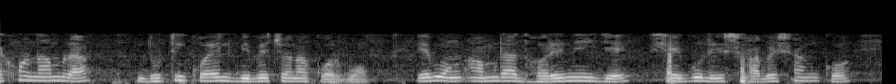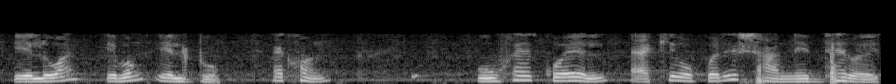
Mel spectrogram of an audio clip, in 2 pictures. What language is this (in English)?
Bangla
